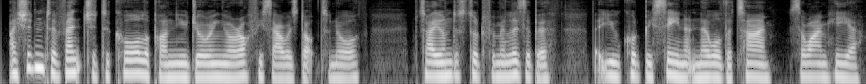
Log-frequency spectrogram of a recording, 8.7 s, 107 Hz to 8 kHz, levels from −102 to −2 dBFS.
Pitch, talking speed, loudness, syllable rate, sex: 160 Hz, 215 wpm, -19 LUFS, 5.9 syllables/s, female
